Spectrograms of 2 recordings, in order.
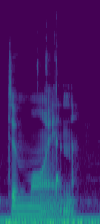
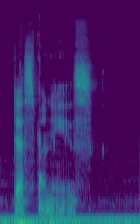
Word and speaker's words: Des Moines: believe i've been corrected i think it's pronounced des moines and not destinies which puts me in an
